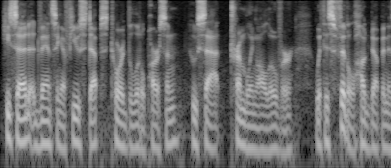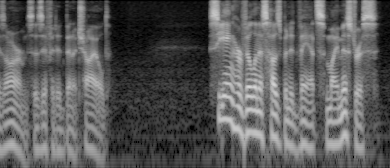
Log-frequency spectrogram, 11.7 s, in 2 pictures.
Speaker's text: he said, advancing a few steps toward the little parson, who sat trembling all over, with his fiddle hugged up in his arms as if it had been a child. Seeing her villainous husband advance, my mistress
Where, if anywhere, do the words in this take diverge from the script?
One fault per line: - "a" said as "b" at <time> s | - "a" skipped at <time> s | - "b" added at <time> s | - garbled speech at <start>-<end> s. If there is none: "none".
none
